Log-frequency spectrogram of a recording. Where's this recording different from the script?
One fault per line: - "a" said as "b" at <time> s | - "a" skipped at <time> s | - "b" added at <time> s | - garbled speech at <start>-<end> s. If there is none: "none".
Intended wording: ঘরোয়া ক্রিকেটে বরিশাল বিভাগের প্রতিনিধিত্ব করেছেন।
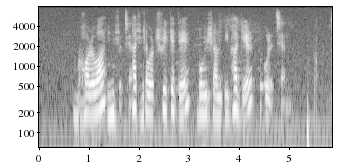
- garbled speech at 1.4-2.3 s
- "প্রতিনিধিত্ব" skipped at 4.2 s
